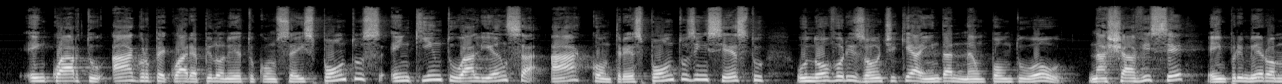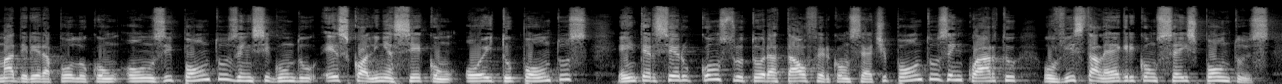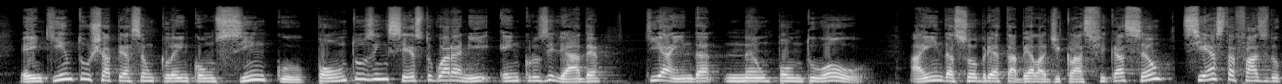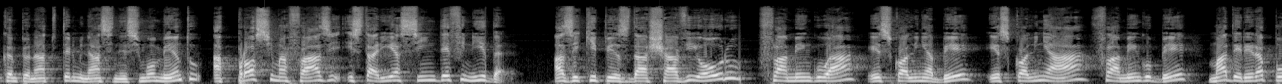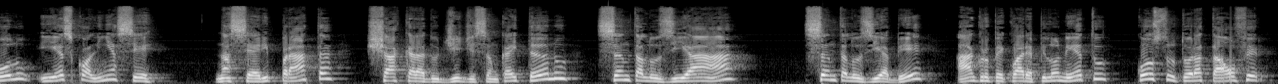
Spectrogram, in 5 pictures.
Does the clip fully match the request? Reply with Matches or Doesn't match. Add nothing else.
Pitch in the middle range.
Matches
